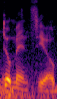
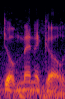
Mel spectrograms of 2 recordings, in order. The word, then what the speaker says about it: Domenico: on the pronunciation uh his name is domenico not domencio but domenico that was my flub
